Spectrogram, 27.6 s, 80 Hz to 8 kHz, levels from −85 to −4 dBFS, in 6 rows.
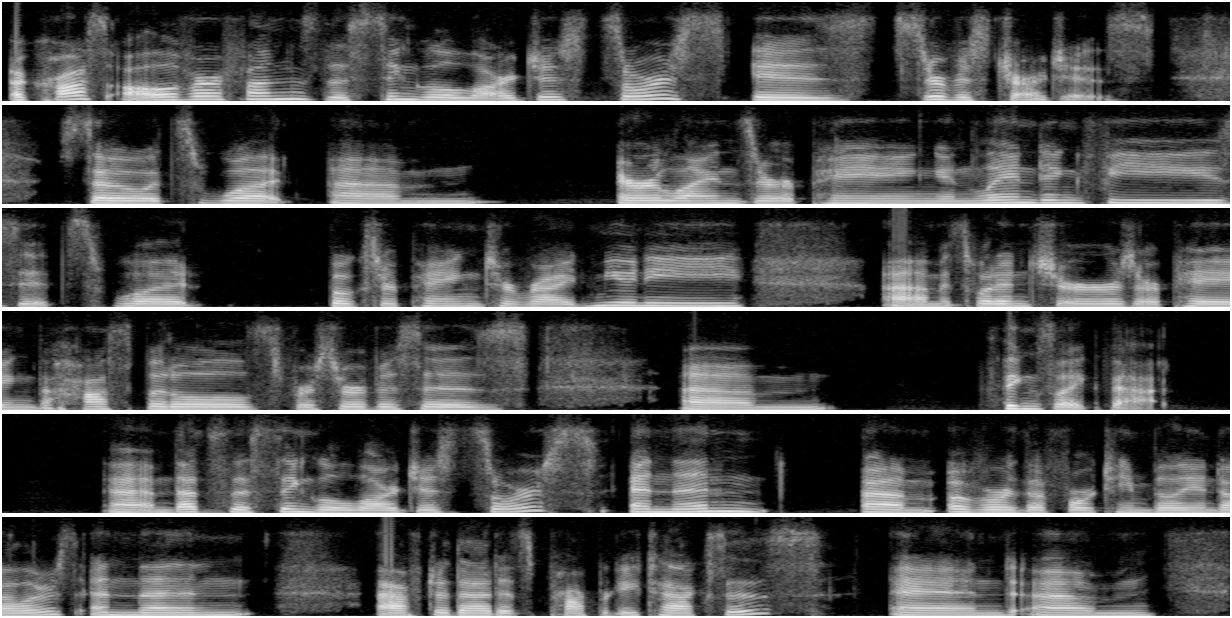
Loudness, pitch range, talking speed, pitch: -21 LUFS, 180-215 Hz, 145 wpm, 190 Hz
